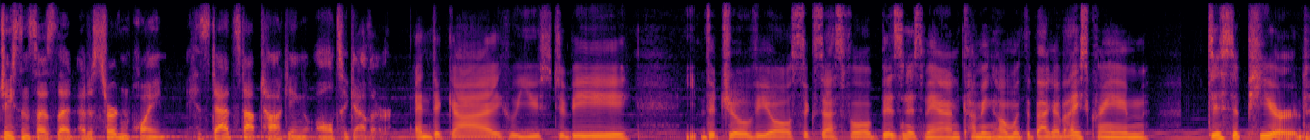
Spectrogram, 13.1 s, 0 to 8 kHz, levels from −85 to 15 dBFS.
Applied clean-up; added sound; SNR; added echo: none; none; none; none.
